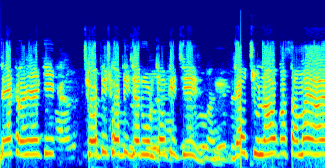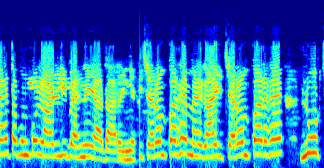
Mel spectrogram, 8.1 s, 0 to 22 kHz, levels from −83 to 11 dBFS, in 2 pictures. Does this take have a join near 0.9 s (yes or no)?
no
